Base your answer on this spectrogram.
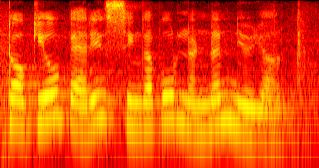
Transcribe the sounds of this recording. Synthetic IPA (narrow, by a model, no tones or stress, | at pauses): ʈoːkijopɛːɾɪsːɪ̃ŋɡapuːɾlɐ̃ɳɖənːjuːjɔːɾk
